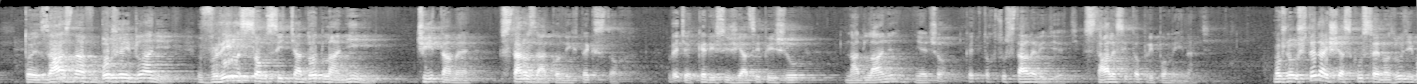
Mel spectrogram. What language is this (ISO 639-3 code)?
slk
